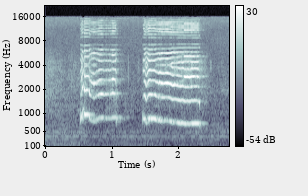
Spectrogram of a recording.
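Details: An Asian small-clawed otter at Minamichita Beachland aquarium gives two drawn-out, harmonically rich squealing whines, each under a second and sliding slightly downward, separated by a short pause: a begging call for its favourite food, shishamo.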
